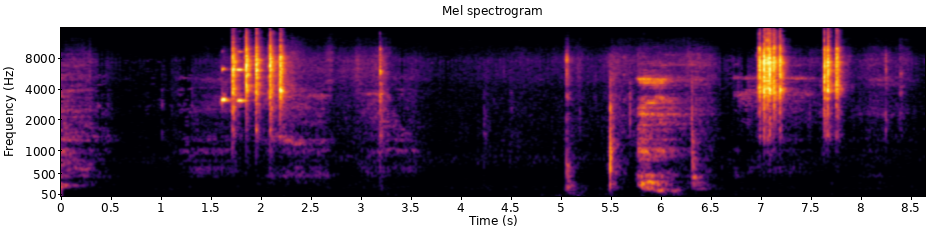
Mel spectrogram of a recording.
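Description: Ratchet wrench clicking in short runs while loosening the bolts on a tractor's PTO shaft cover, one run about two seconds in and another near the end, with a few soft tool and handling knocks between.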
